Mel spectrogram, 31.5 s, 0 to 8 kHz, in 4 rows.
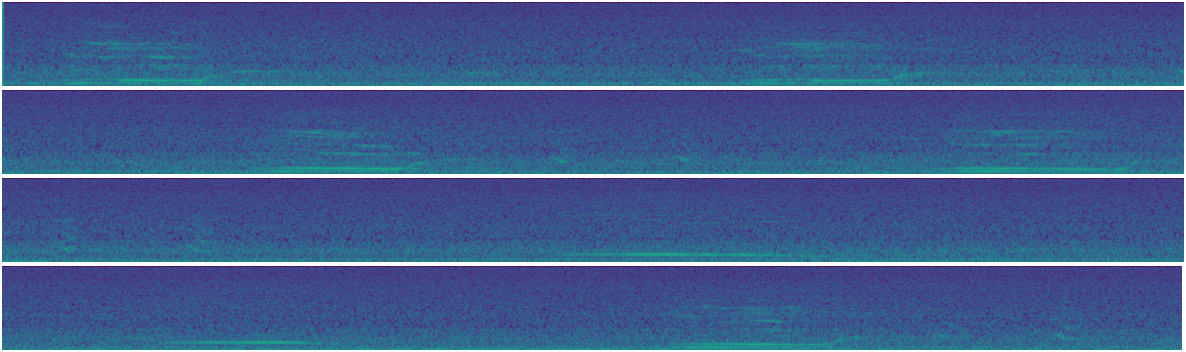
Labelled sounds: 0.5	1.0	humpback whale, 1.3 to 1.9 kHz
5.2	5.6	humpback whale, 1.3 to 1.8 kHz
9.7	10.5	humpback whale, 0.93 to 1.8 kHz
14.4	14.8	humpback whale, 1.4 to 1.8 kHz
28.6	28.9	humpback whale, 0.96 to 1.1 kHz

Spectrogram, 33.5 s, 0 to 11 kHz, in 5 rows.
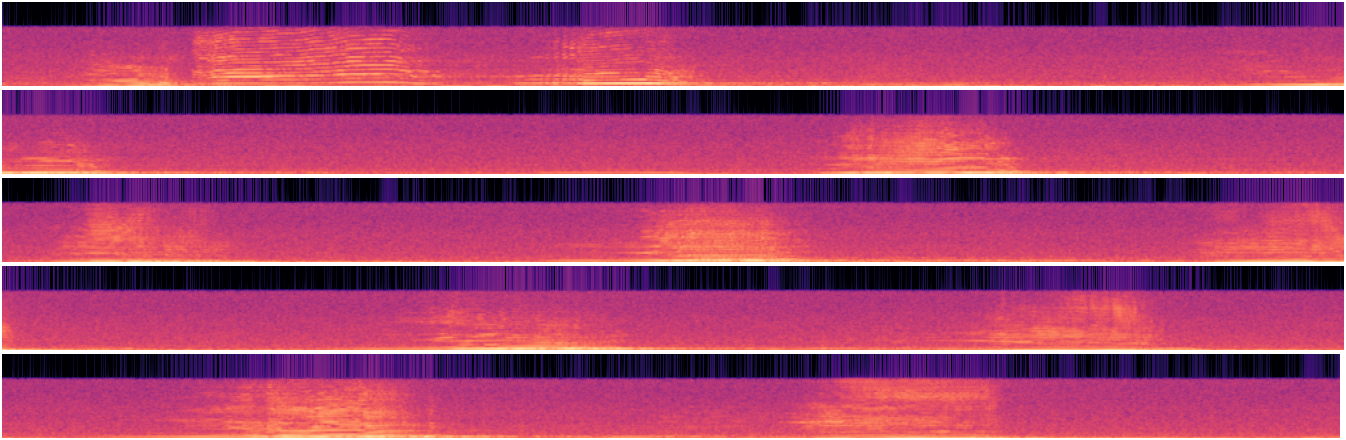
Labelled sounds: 0.4	2.2	humpback whale, 0.83 to 7.9 kHz
2.5	3.4	humpback whale, 0.80 to 7.4 kHz
3.9	4.4	humpback whale, 1.2 to 3.3 kHz
6.6	7.1	humpback whale, 0.80 to 2.1 kHz
10.8	11.8	humpback whale, 0.80 to 5.3 kHz
13.7	14.1	humpback whale, 1.2 to 3.2 kHz
16.2	17.2	humpback whale, 0.80 to 5.5 kHz
19.4	20.1	humpback whale, 1.2 to 2.9 kHz
22.1	23.0	humpback whale, 0.80 to 5.2 kHz
24.8	25.8	humpback whale, 0.90 to 5.6 kHz
27.7	28.9	humpback whale, 0.80 to 7.2 kHz
30.7	31.8	humpback whale, 0.80 to 5.6 kHz

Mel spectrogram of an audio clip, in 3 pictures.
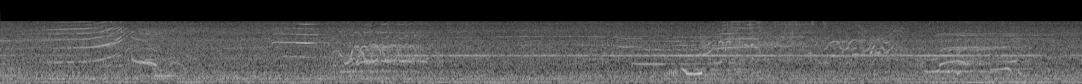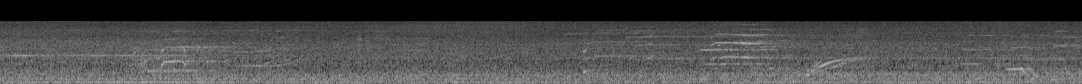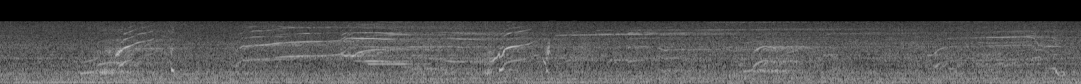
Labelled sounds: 0.0	1.8	killer whale, southern resident, J pod, call S01, 0.30 to 8.0 kHz
2.7	3.4	killer whale, 0.30 to 8.0 kHz
3.3	4.5	killer whale, southern resident, call S10, 0.30 to 8.0 kHz
6.0	8.1	killer whale, 0.29 to 8.0 kHz
8.2	9.1	killer whale, southern resident, call S10, 0.30 to 8.0 kHz
9.2	10.4	killer whale, 0.25 to 4.5 kHz
12.1	13.8	killer whale, 0.30 to 8.0 kHz
16.4	18.8	killer whale, southern resident, J pod, call S42 and call S01, 0.30 to 8.0 kHz
18.9	19.6	killer whale, 0.20 to 6.2 kHz
20.4	21.9	killer whale, 0.24 to 4.9 kHz
22.4	23.6	killer whale, 0.30 to 8.0 kHz
23.9	30.5	killer whale, 0.38 to 8.0 kHz
30.8	32.4	killer whale, southern resident, 0.30 to 8.0 kHz

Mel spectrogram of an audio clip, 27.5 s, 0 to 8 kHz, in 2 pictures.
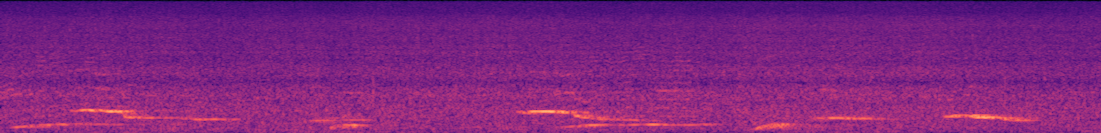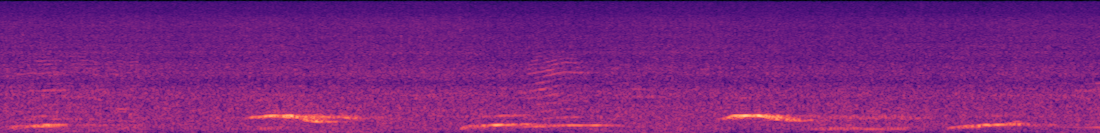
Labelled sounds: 20.3	21.1	humpback whale, 1.3 to 1.6 kHz

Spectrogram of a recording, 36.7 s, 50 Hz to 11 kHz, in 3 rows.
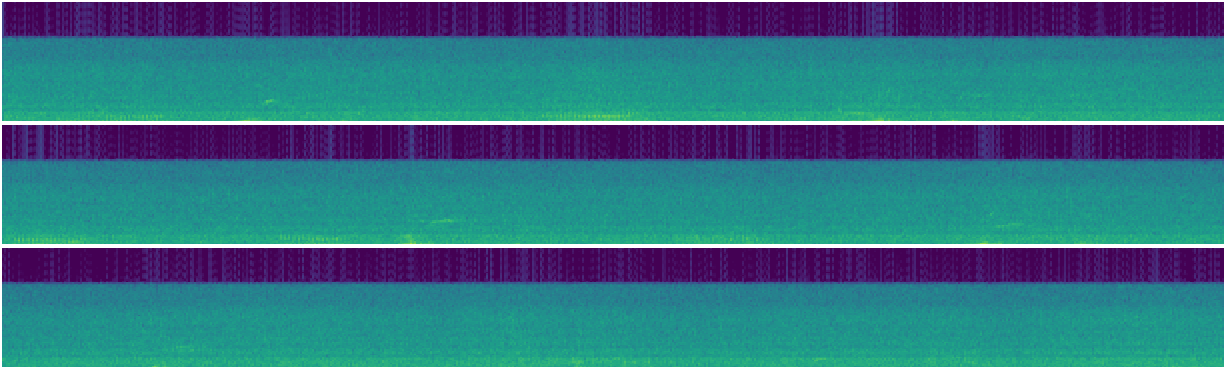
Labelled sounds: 16.5	16.8	humpback whale, 1.8 to 2.4 kHz
22.1	22.5	humpback whale, 1.7 to 2.0 kHz

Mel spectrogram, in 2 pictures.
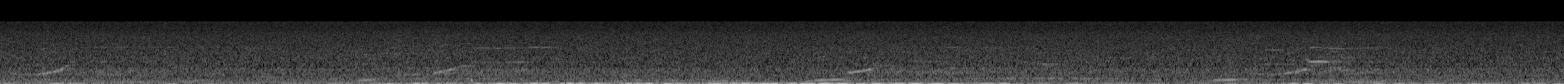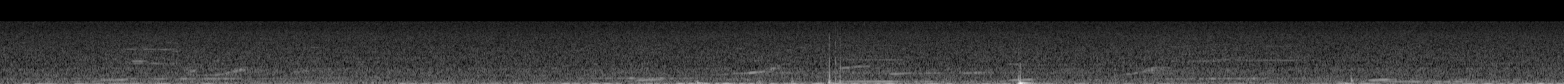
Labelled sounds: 4.7	5.5	humpback whale, 2.0 to 2.2 kHz
13.0	13.5	humpback whale, 0.96 to 2.2 kHz
17.1	17.4	humpback whale, 1.9 to 2.0 kHz
24.0	24.4	humpback whale, 0.80 to 0.90 kHz

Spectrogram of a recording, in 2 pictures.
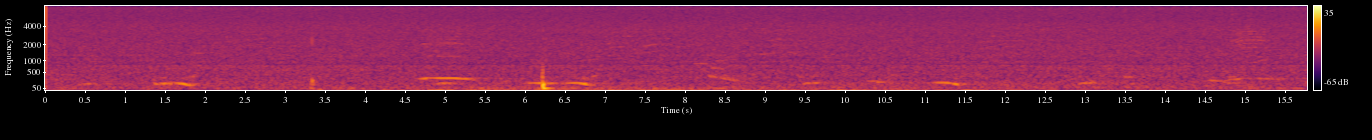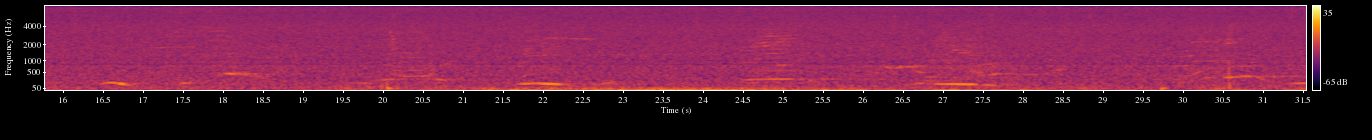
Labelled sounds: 22.3	22.7	humpback whale, 2.5 to 2.6 kHz
24.7	25.1	humpback whale, 2.7 to 2.9 kHz

